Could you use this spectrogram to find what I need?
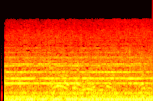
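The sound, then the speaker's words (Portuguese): A fully loaded China-Europe freight train leaving the distribution centre in Urumqi, Xinjiang, its heavy rumble starting abruptly and holding steady under a sustained tonal, horn-like drone. “Em abril deste ano, um trem com sua carga máxima deixava lentamente o centro de distribuição dos trens de carga China-Europa, em Urumqi, capital da região autônoma Uigur de Xinjiang.”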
